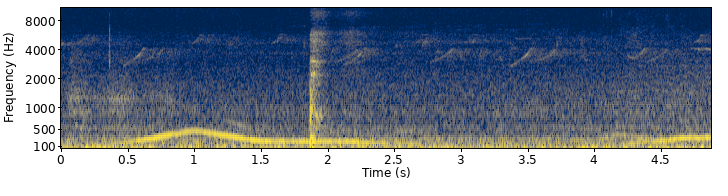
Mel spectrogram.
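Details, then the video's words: Angry tortoiseshell cat that bullies the other animals and keeps them from eating, giving a drawn-out meow that rises and falls, then holds low and steady, with a second rising wail at the end; birds chirp faintly in the background. "Tortie cat is angry"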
